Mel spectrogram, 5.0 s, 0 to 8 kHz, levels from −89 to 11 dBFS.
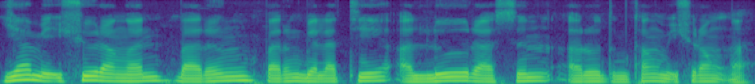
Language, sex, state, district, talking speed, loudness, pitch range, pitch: Garo, male, Meghalaya, West Garo Hills, 130 wpm, -13 LUFS, 110-135 Hz, 120 Hz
